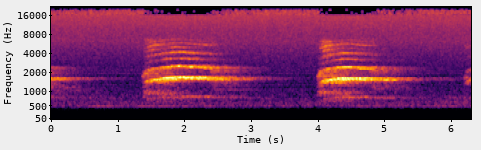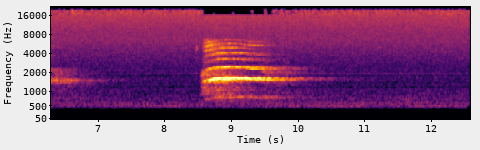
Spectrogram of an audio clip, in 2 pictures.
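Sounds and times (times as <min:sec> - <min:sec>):
red fox loud harmonic wailing cry: 0:01.4 - 0:02.9, 0:04.0 - 0:05.4, 0:08.6 - 0:10.0.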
